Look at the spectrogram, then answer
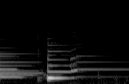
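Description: A single plucked ukulele note slides upward in pitch from fret 2 and rings on, close and fairly soft.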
